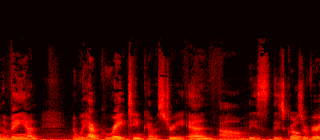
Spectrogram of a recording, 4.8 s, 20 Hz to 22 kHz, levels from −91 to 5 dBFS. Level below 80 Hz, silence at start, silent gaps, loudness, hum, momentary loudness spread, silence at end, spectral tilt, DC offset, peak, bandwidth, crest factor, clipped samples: -46 dBFS; 0 s; none; -41 LUFS; none; 8 LU; 0 s; -4 dB/octave; under 0.1%; -22 dBFS; 14 kHz; 14 dB; under 0.1%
